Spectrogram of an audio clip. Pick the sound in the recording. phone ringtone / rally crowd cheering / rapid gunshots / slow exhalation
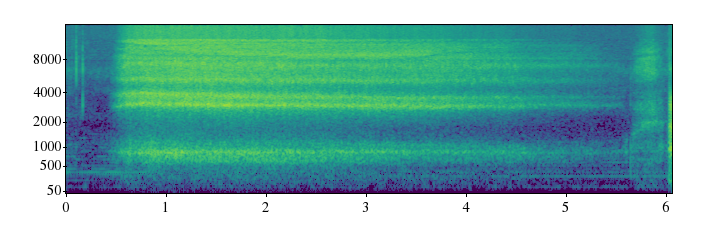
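slow exhalation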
